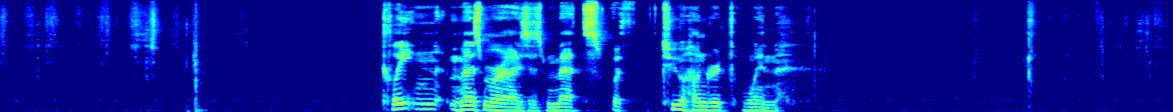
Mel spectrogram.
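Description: Cardboard cards rustle and slide softly between hands.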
